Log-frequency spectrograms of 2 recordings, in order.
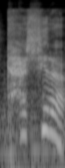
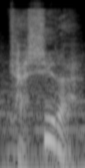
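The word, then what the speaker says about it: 頭: end of the hilt it's written as head in japanese but it's pronounced as kashira i believe kashira so mr rasoggy's words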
